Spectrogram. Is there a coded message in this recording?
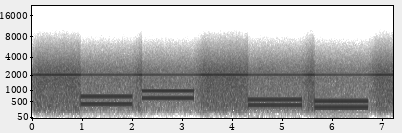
Yes: aircraft SELCAL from 1.0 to 6.7 s, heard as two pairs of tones, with radio static and a steady whistle near 2040 Hz. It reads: DJ-HM CG-AF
